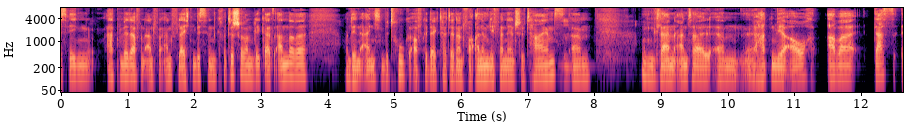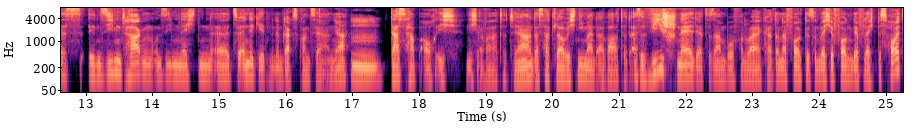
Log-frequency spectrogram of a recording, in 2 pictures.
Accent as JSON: {"language": "German", "town": "Ludwigsburg", "region": "Baden-Württemberg", "country": "Germany", "tie": "born or raised there", "also_born_or_lived": "Stuttgart / Rutesheim", "said": "ich bin im Marienhospital geboren in Stuttgart. Ich bin dann aufgewachsen, erst in Rutesheim, dann in Ludwigsburg vor allem. Das ist so im Speckgürtel von Stuttgart, eine ganz schöne Barockstadt."}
